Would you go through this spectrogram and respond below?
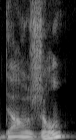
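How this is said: The name is said with a French pronunciation.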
